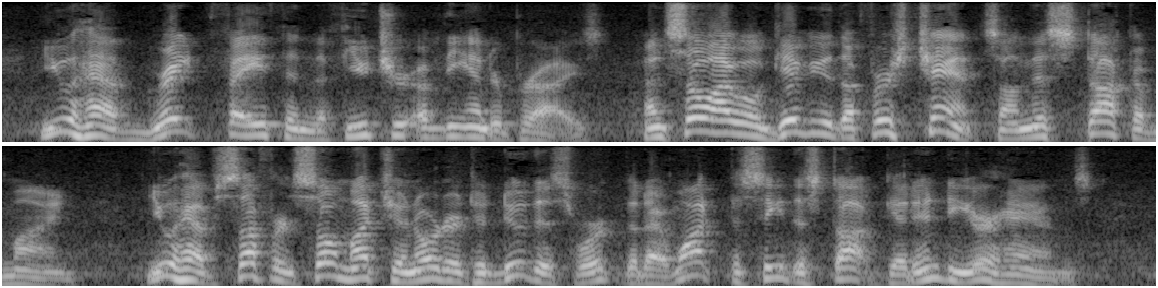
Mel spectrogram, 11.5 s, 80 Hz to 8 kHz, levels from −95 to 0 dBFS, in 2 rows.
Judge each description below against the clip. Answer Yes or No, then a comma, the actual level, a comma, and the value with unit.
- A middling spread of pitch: No, wide, 5.7 semitones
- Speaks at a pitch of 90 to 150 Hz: No, medium, 165 Hz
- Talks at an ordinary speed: No, fast, 240 wpm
